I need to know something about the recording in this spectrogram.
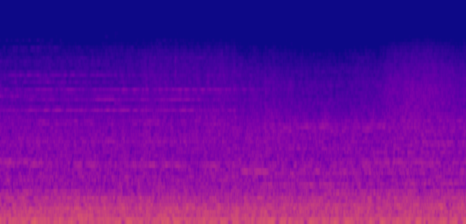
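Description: A warship's engines rumble low and steady.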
